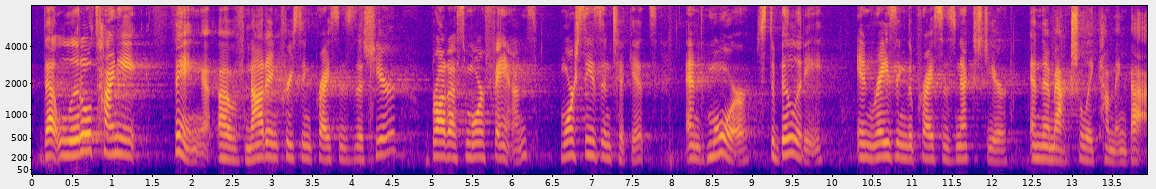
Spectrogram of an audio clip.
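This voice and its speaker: A woman talks at a fairly slow pace in a plain, everyday voice. Her pitch varies in an ordinary way. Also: medium pitch for a woman. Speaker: accountant, conference speaker. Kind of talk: conference presentation with Q&A.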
